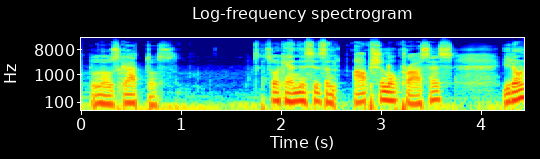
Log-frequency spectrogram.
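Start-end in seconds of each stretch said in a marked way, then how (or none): 0.1-1.0 "los gatos" with S buzzed as Z; assimilated pronunciation. Shown as a demonstration. Teacher putting zg back into the phrase, "los gatos" with Z. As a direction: link "los gatos" through a voiced Z into G. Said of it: "So it's zg".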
